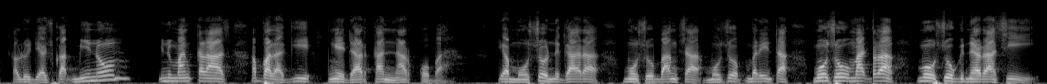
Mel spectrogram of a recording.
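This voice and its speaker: An Islamic preacher answers a listener with religious advice, retelling a story in a folksy, repetitive way full of rhetorical asides. His voice is medium-pitched, fairly bright and clean, recorded in a clean studio with no echo.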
